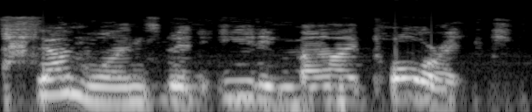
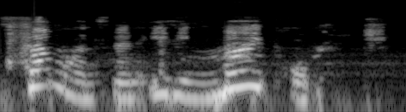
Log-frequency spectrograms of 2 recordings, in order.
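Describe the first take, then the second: First: It is said in a big, deep voice. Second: It is said in a medium-sized voice.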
